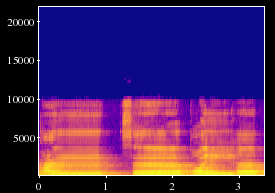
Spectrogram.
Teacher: ഖാഫിന് പൂർണ്ണമായ തഫ്ഖീം കൊടുക്കുക. ഇസ്തിഅലാഇൻ്റെ ഹർഫാണ്. · ശേഷം സീനാണ് വരുന്നത്. സീനിൻ്റെ മുമ്പിലായതുകൊണ്ട് ഇഖ്ഫാ മുറഖഖ് കൂടിയാണ്, തർക്കീഖോട് കൂടിയല്ല, നേർപ്പിച്ചുകൊണ്ടുള്ള ഇഖ്ഫാ.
